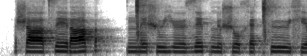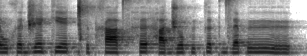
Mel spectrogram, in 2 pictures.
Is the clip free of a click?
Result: no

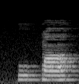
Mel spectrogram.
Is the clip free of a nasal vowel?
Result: no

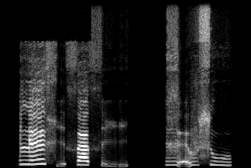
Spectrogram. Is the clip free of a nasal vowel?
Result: yes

